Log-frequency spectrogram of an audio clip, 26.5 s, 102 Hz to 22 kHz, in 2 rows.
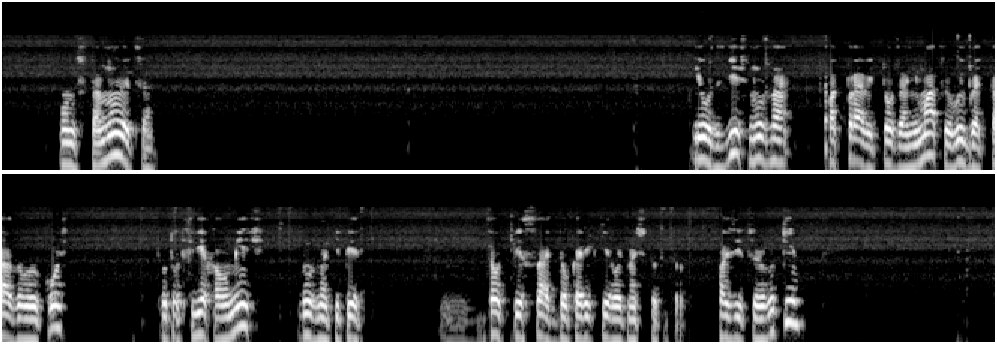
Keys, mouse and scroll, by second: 9.3 middle click, 12.6-13.6 drag, 15.0-15.3 shift+middle drag, 16.9 click, 18.0 click, 22.1 click, 22.4-26.0 middle drag.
